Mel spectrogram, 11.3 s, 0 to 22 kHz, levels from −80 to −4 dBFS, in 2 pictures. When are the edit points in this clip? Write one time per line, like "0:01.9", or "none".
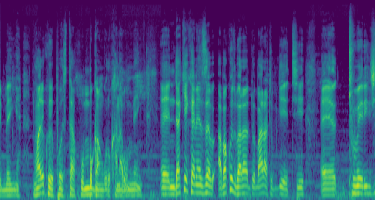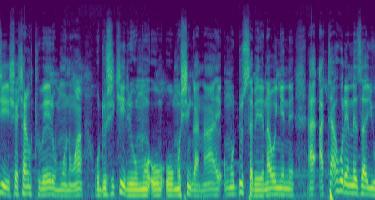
0:02.2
